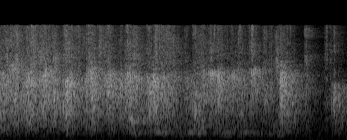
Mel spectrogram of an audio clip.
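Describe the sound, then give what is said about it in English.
A crowd breaks into steady, sustained applause, many hands clapping together in a dense wash of sound that stays fairly even throughout. “And that should really be a round of applause for the Academy's assistance with that.”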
